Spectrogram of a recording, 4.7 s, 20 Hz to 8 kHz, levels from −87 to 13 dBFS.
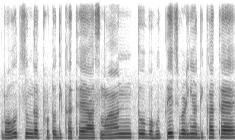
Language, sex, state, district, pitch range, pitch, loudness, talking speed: Surgujia, female, Chhattisgarh, Sarguja, 180-200 Hz, 195 Hz, -16 LUFS, 125 wpm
